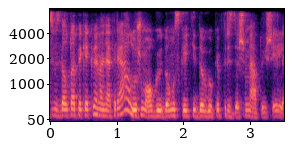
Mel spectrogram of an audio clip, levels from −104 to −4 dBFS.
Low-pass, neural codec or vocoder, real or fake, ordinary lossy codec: 7.2 kHz; none; real; AAC, 48 kbps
